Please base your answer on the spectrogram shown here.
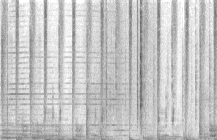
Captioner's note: dogs barking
